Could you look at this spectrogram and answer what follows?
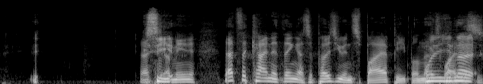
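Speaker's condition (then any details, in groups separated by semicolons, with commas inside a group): No condition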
